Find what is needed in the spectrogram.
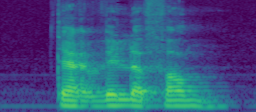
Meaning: for the sake of
- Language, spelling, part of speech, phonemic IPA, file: Dutch, ter wille van, preposition, /tɛr ʋɪlə vɑn/, Nl-ter wille van.ogg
